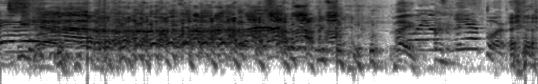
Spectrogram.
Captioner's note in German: Lachen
